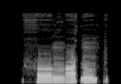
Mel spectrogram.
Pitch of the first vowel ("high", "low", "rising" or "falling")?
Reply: high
